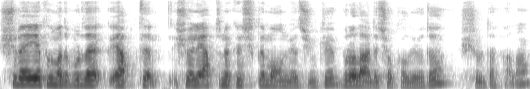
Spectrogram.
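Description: Here a woman with a medium pitch speaks in a plain, everyday voice. Her intonation is lively. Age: 30s. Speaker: vlogger. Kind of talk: casual vlog monologue.

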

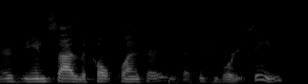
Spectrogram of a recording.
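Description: A man with an American accent at medium pitch, at a very fast pace. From southeastern North Carolina. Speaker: planetarium director. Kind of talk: conference talk. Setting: stage with audience and online viewers. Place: hall. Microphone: handheld.

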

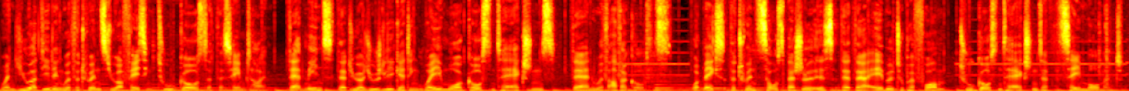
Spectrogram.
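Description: With music in the background, someone with a German accent speaks at a moderate pace and with hardly any pauses. The voice makes very wide pitch swings. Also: man, medium pitch for a man. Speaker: gaming streamer. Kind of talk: game tutorial narration.

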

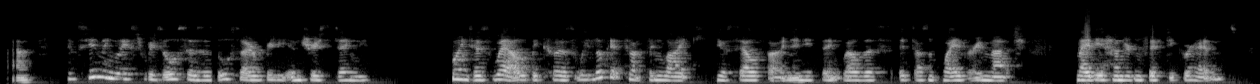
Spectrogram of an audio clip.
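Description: A woman with a New Zealand accent and a medium-pitched voice. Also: ordinary pitch variation, moderate pace. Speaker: research scientist. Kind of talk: webinar presentation. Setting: online webinar.

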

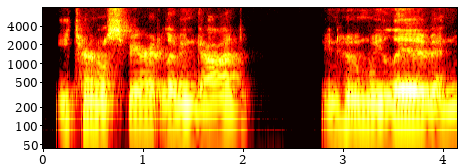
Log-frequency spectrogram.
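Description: A man speaks very slowly in a calm, soothing tone, his fairly low voice moving with fairly even intonation against a quiet background with audible room echo. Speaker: service leader. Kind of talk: guided prayer. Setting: church. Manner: calm, soothing, slow and gentle. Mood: calm, quiet, devotional. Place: home room. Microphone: video call.

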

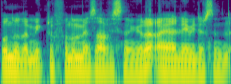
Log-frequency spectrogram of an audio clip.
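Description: Speaking fast at a medium pitch, a man keeps his intonation fairly even.

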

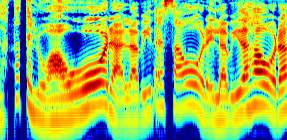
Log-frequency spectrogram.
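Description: Speaking at a fairly quick pace with lively intonation, a woman is heard in a dry sound with no echo against a quiet background. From Panama. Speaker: communications trainer and speaker; communications trainer, speaker. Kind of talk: interview conversation. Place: studio. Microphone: headset.

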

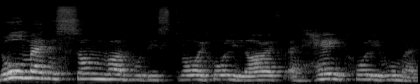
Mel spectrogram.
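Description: In a German accent, a woman speaks very slowly at a fairly high pitch with ordinary pitch variation, audible room echo and a quiet background. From Germany, near Dresden, then Hungary from age 11; Germany. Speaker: video blogger. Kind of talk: personal testimony monologue; emotional monologue. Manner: halting. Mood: angry, aggrieved. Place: home room. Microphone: phone near.

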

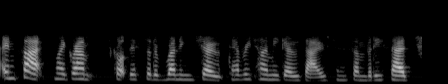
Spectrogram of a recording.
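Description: A woman talks at a very fast pace with a South Welsh accent. Her pitch is fairly high and her intonation fairly even. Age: 20s. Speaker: singer and radio travel presenter. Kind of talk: casual chat. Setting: radio studio.

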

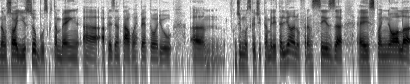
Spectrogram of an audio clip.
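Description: A man talks at a moderate pace with a medium pitch and fairly even intonation. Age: 20s. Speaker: opera singer. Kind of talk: monologue. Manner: halting. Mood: calm, reflective. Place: studio.

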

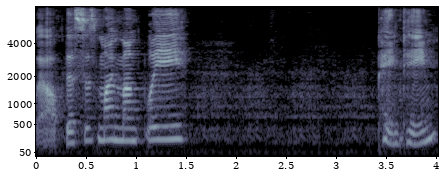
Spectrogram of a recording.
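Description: A woman is talking. There is light background noise. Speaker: craft hobby vlogger. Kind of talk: casual vlog chat. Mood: warm, welcoming, relaxed. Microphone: phone near.

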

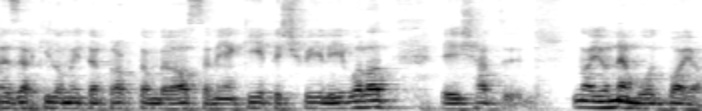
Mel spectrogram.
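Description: Speaking at a very fast pace, a man delivers monotone, flat intonation in a dark, mellow tone, with audible room echo and a quiet background. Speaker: motorcycle vlogger. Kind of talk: casual Q&A vlog chat. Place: home room. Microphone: phone near.

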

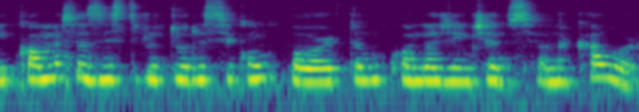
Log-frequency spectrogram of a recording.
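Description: There is light background noise as a woman speaks. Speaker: cooking teacher. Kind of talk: lecture. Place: home room.

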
